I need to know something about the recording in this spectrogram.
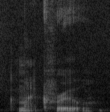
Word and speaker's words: MyKreau: But crew is spelled Kreau. Funky. So it's like MyKreau.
